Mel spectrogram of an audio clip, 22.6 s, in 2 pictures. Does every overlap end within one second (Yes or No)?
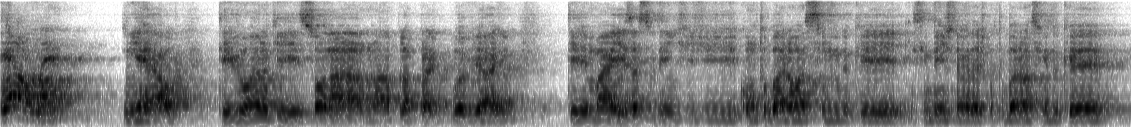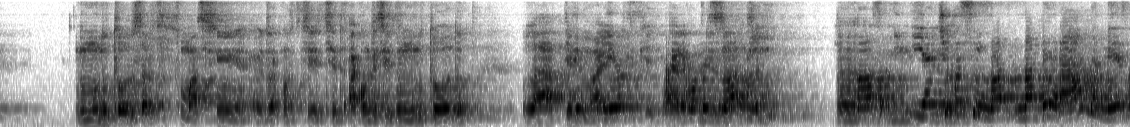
No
